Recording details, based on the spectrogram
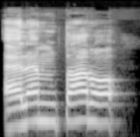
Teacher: ہے، یہ میم ساکن ہے، میم ساکن کے بعد تا ہے، جب میم ساکن کے بعد تا ہے تو اس میم ساکن میں غنہ نہیں کریں گے اور اسے پڑھیں گے علم تارو۔ اسی طرح یہاں پر بھی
